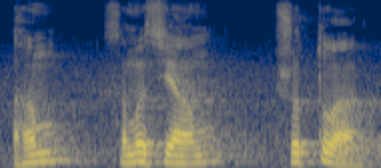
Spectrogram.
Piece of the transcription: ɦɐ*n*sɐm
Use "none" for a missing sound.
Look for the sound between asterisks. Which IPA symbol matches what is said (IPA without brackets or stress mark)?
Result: m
